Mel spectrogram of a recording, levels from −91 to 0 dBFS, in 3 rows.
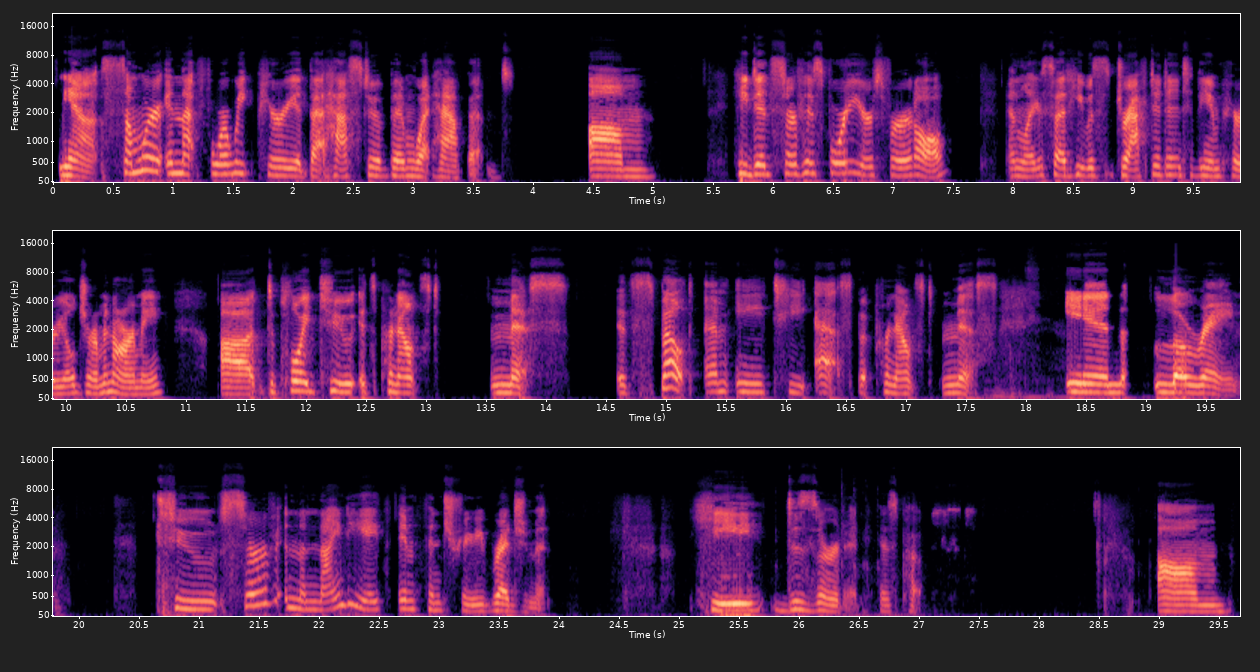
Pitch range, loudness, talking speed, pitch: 165-210 Hz, -20 LUFS, 130 wpm, 185 Hz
